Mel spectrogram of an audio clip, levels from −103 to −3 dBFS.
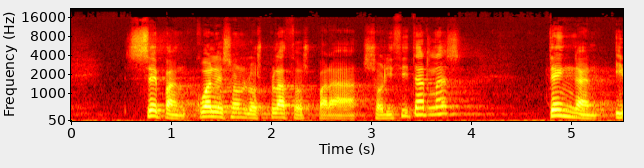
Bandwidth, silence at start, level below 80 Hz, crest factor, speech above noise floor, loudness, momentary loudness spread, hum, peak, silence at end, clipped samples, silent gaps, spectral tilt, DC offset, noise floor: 17 kHz; 0.6 s; -62 dBFS; 20 dB; 30 dB; -24 LUFS; 10 LU; none; -4 dBFS; 0 s; under 0.1%; none; -4 dB/octave; under 0.1%; -53 dBFS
